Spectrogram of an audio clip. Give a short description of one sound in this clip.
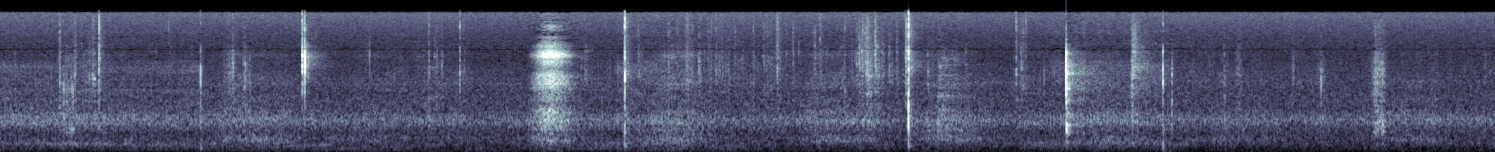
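Climbing gear clinks and knocks against a tree trunk.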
